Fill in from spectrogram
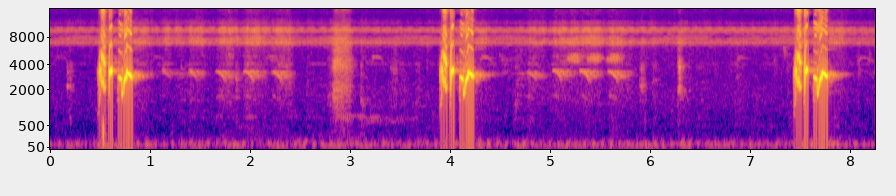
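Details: Sooty-headed bulbul singing to attract wild birds: three short liquid phrases of a few notes, spaced about three and a half seconds apart, over a quiet background.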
